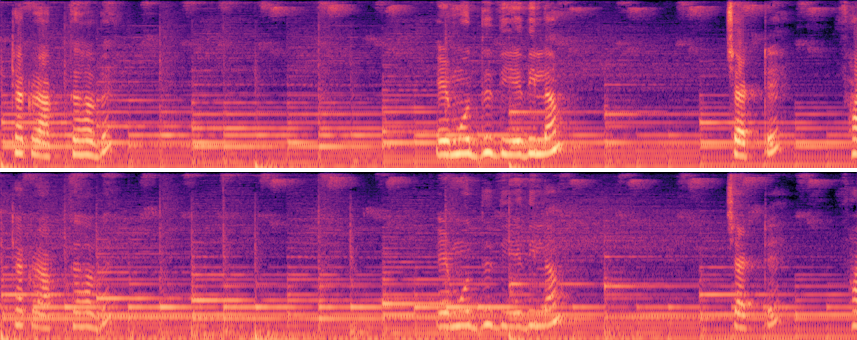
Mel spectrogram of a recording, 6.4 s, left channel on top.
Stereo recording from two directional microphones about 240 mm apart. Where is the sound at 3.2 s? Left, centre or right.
Centre.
